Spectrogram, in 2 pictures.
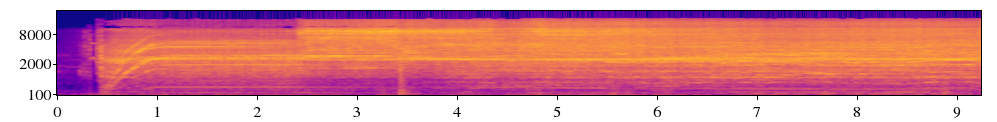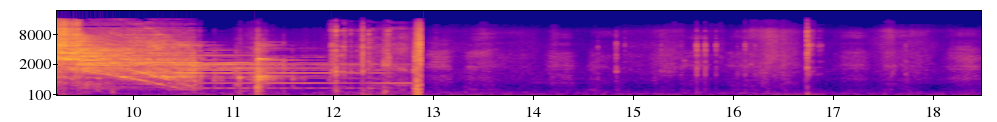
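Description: Electric circular saw spinning up and cutting through a wooden door board for about nine seconds, then winding down with a falling whine. A few knocks and a sharp click follow. The cut separates the two doors, and the blade runs through without pinching.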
